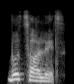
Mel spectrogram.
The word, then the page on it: batholith: Indian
